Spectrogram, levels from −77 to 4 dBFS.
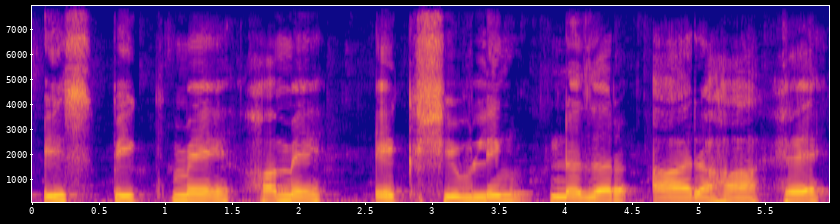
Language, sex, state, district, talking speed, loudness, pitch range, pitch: Hindi, male, Madhya Pradesh, Dhar, 100 wpm, -13 LUFS, 160-190 Hz, 180 Hz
